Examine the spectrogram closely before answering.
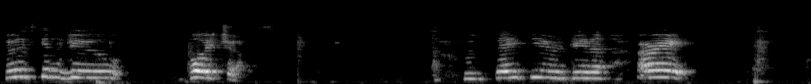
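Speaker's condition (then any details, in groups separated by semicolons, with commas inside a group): Multiple sclerosis, secondary progressive; on medication, exhausted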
